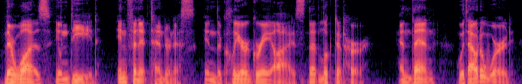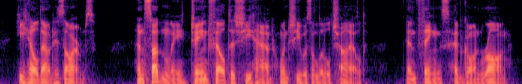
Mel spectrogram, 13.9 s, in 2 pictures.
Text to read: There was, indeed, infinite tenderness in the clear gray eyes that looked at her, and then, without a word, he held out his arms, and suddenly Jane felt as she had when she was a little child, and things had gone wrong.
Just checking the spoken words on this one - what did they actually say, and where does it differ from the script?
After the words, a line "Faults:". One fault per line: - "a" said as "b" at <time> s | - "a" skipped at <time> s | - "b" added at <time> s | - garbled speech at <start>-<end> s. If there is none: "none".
There was, indeed, infinite tenderness in the clear gray eyes that looked at her, and then, without a word, he held out his arms, and suddenly Jane felt as she had when she was a little child, and things had gone wrong.
Faults:
none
